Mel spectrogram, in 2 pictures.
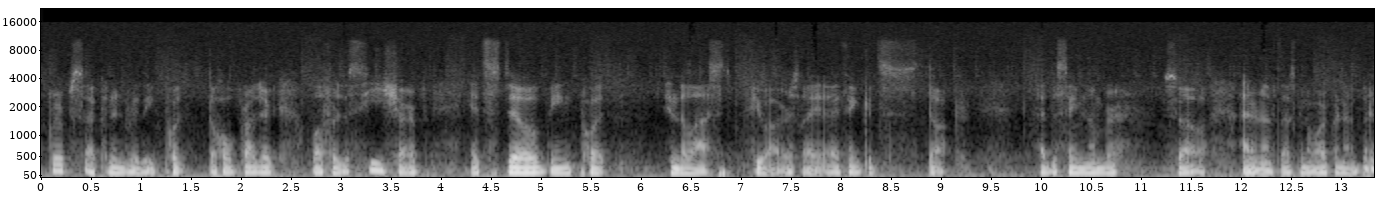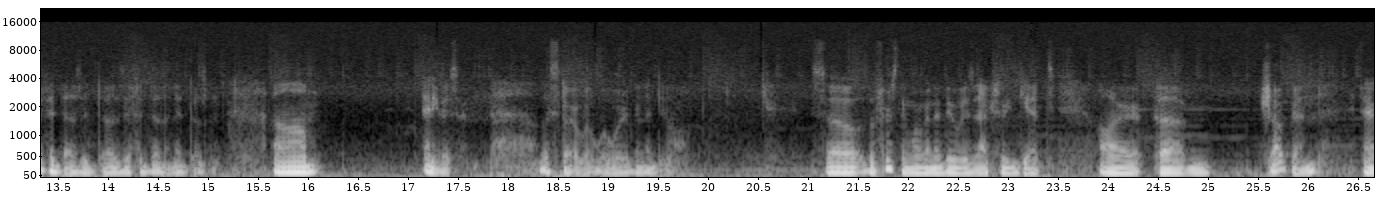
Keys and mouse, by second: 2.6 click, 6.6 click, 7.6 click, 8.5 click, 9.9 click, 13.6 click, 18.3 click, 19.8 click, 20.5 click, 21.0 click, 25.5 click, 26.4 click.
